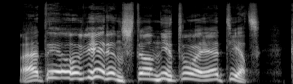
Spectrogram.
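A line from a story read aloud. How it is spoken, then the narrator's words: Shout. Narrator (Russian): крикнул Росситер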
